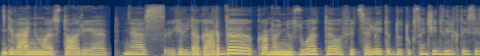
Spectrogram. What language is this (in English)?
Lithuanian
